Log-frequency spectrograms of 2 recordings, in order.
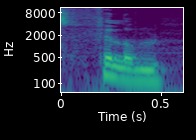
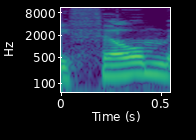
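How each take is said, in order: First: "film" said the Geordie way, "fillum"; two-syllable Geordie "film", with an extra vowel before the m; imitated Geordie "fillum"; Geordie lecturer. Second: Said in the usual way. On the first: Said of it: "Whenever he used to say film". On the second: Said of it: "it was film".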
